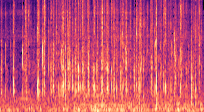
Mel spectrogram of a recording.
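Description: Applause: many people clapping at once, a dense patter that is thickest in the middle and thins out near the end.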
